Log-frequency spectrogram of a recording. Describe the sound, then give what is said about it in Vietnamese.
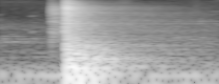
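A door is slammed shut in one heavy, sharp thud that cuts in abruptly and dies away in a short low rumble, with nothing else around it. “Bất giác, cô dốc sức lùi về sau và đóng sầm cửa lại.”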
